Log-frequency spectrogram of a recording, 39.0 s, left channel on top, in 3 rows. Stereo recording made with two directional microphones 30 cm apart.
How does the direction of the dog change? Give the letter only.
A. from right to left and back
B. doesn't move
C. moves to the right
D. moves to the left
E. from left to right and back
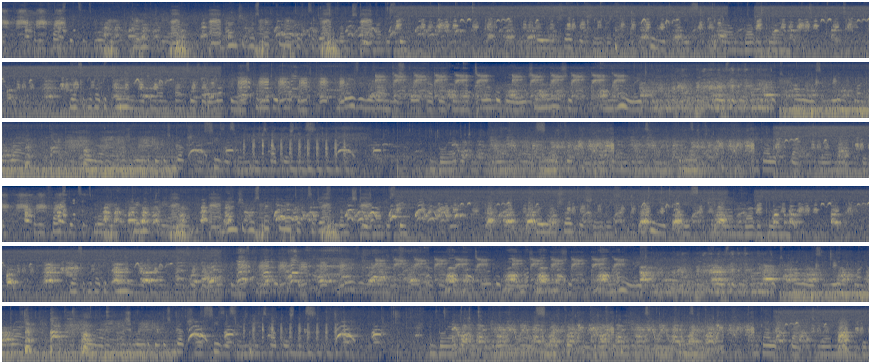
B.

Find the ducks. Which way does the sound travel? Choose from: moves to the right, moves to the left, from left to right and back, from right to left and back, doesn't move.
doesn't move.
